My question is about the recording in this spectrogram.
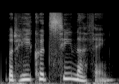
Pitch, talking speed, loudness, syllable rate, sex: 215 Hz, 250 wpm, -18 LUFS, 5.8 syllables/s, female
